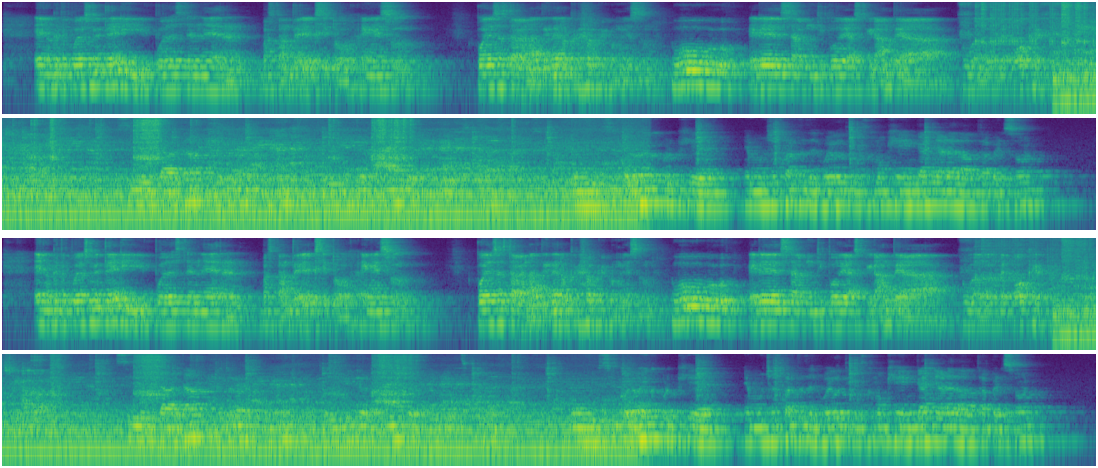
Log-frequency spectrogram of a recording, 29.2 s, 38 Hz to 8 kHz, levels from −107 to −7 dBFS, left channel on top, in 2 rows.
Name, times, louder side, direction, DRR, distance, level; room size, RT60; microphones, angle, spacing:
voice 1, 0.0-5.4 6.3-8.6 8.9-9.6 9.9-15.4, right 1 dB, 30° right, -1 dB, 4.0 m, -30 dB
sound 1, 12.8-15.3 15.7-15.9 16.3-16.7 17.1-17.2 18.1-18.4 18.8-20.2 21.4-21.5, left 6 dB, 45° left, 3.0 m, -34 dB
sound 2, 14.0-23.2, left 2 dB, 70° left, 0.9 m, -30 dB
sound 3, 14.8-14.9 15.8-15.9 16.8-16.9 17.8-17.9 18.8-18.9 19.8-20.0 20.8-21.0 21.8-22.0 22.8-23.0 23.8-24.0 24.8-25.0 25.9-26.0 26.9-27.0, left 1 dB, 10° left, 3.5 m, -41 dB
voice 2, 16.1-21.2 22.0-24.1 24.5-28.2, right 1 dB, 55° right, -1 dB, 3.6 m, -29 dB
18.0 x 14.0 x 3.9 m, 1.2 s
head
